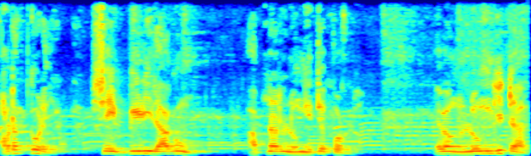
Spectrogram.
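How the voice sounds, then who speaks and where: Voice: medium pitch, moderate pace, dark tone, faint music behind, natural voice. An actor voicing a cheeky young schoolboy with an earnest, deferential, pleading manner in a cartoon comedy. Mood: explaining slyly. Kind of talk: exaggerated Bengali cartoon comedy dubbing.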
